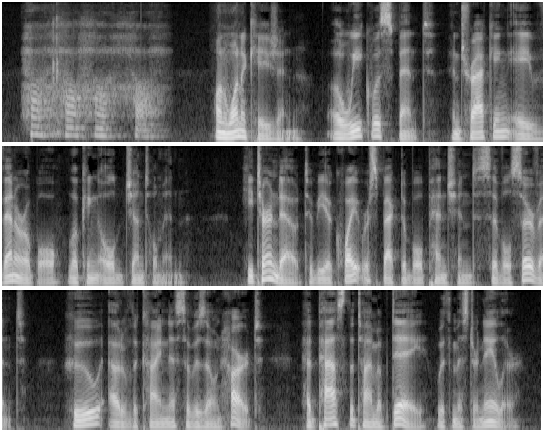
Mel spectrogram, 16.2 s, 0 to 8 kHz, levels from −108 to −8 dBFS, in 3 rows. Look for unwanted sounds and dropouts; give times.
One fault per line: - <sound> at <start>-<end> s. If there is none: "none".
- laugh at 0.2-1.7 s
